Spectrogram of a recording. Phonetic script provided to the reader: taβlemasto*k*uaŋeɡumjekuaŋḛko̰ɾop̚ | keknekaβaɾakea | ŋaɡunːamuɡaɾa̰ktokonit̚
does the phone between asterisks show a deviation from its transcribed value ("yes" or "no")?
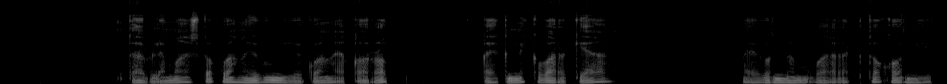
no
